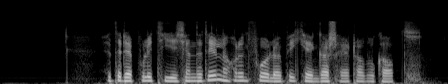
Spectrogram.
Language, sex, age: Norwegian, male, 32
